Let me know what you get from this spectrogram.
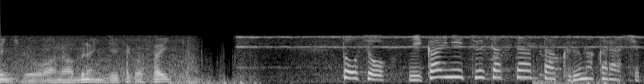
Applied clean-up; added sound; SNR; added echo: none; Wind; 13 dB; none.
